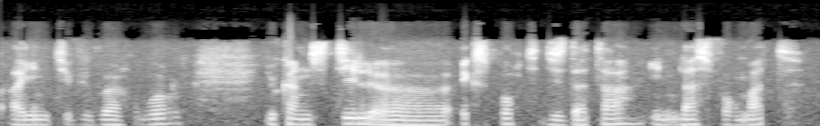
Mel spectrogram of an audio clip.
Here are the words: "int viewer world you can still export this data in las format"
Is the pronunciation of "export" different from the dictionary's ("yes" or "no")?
no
